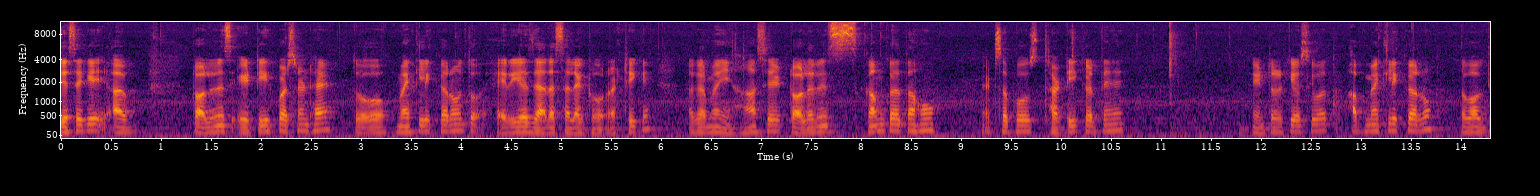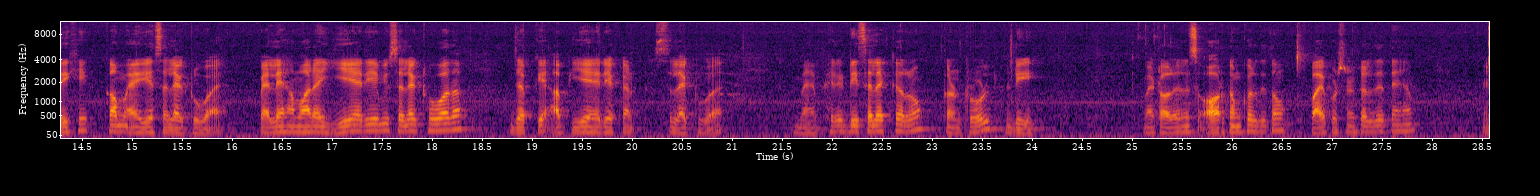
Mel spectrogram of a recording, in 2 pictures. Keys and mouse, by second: 6.7 click, 6.9 z, 8.0 click, 13.2 click, 21.9 click, 23.7 ctrl+d, 25.1 click.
